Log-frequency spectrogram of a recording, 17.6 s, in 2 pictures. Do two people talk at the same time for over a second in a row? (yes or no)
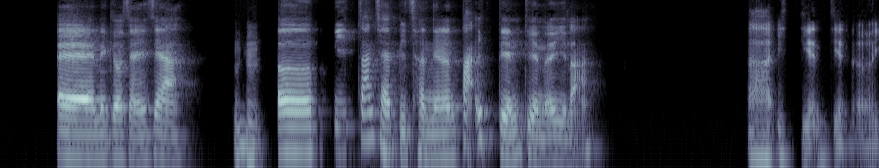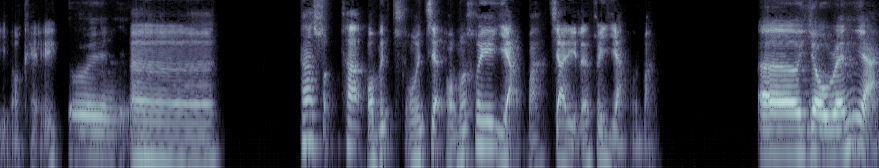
no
